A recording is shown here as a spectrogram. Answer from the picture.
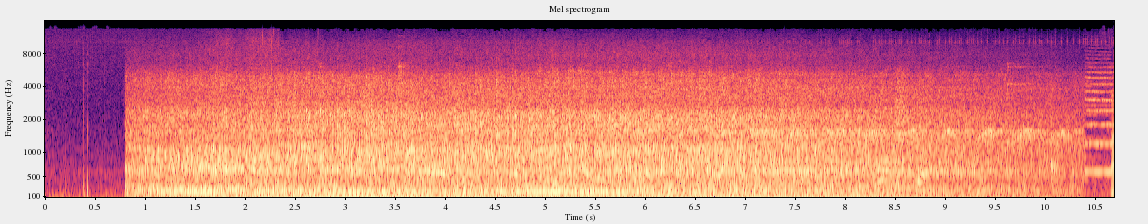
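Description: A fire truck's engine running steadily close by. It cuts in abruptly about a second in, with voices in the background.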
